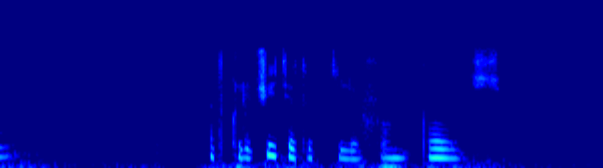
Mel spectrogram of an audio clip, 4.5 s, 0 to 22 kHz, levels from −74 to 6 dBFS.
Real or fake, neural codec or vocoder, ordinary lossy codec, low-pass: fake; codec, 16 kHz, about 1 kbps, DyCAST, with the encoder's durations; none; none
